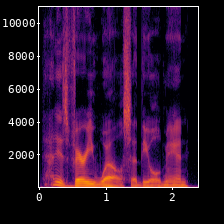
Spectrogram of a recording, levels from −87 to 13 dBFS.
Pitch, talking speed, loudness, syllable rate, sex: 100 Hz, 200 wpm, -17 LUFS, 4.7 syllables/s, male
